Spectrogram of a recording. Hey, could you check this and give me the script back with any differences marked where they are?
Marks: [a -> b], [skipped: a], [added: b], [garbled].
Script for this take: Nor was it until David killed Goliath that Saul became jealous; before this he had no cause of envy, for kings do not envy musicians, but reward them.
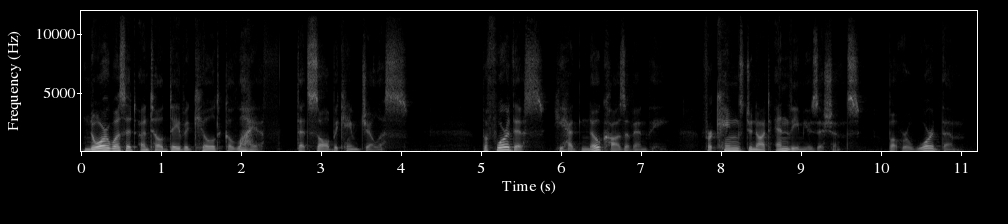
Nor was it until David killed Goliath that Saul became jealous; before this he had no cause of envy, for kings do not envy musicians, but reward them.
